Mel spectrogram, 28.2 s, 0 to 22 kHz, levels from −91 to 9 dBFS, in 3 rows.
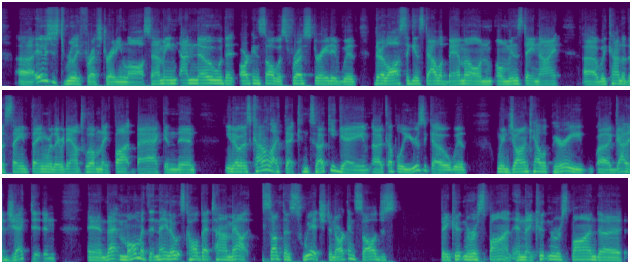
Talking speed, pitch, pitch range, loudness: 190 wpm, 135 Hz, 120-140 Hz, -23 LUFS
